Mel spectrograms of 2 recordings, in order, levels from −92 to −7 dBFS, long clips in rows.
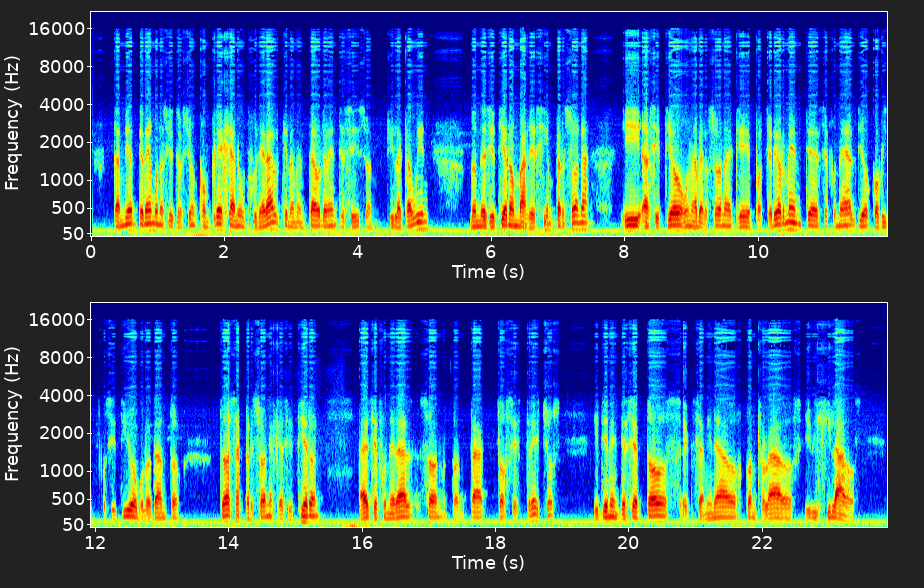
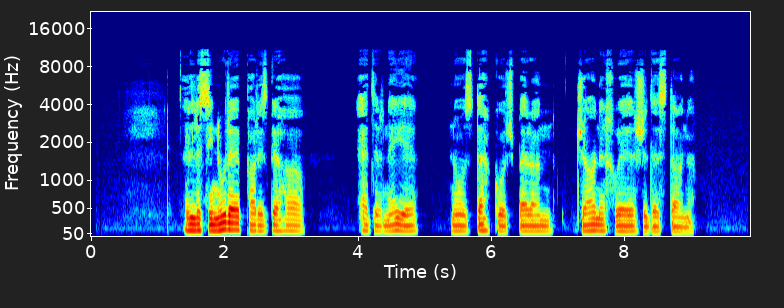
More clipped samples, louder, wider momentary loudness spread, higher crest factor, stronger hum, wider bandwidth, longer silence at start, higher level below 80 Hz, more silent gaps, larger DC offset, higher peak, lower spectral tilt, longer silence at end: neither; first, -19 LUFS vs -22 LUFS; second, 11 LU vs 14 LU; about the same, 18 dB vs 22 dB; neither; first, 16.5 kHz vs 11 kHz; second, 0.05 s vs 1.4 s; about the same, -46 dBFS vs -46 dBFS; neither; neither; about the same, 0 dBFS vs -2 dBFS; about the same, -7.5 dB/octave vs -6.5 dB/octave; second, 0.15 s vs 0.85 s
